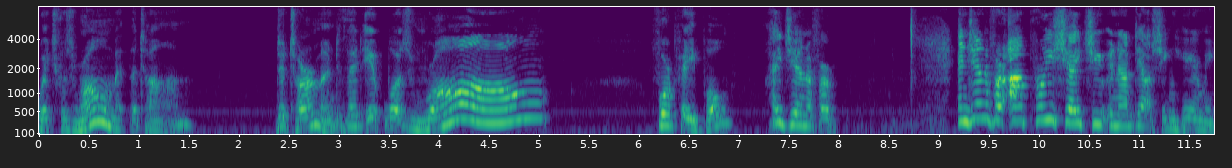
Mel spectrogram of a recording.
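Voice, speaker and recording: The voice has a bright, sharp tone with vocal fry, very wide pitch swings and big swings in loudness. It moves at a fairly slow pace, broken by long, frequent pauses. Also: woman, fairly high pitch for a woman. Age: 60s. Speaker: internet radio host. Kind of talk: live stream monologue. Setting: live video broadcast. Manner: animated.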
